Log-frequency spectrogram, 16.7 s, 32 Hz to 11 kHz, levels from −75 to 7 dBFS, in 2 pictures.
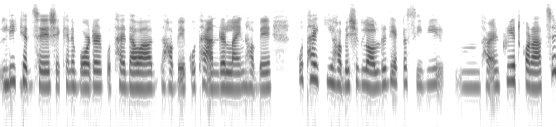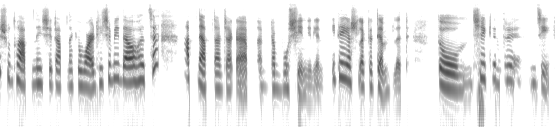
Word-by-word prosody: লিখেছে 255 -5 -1 0.2
সেখানে 215 +1 -7
বর্ডার 200 +1 +3
কোথায় 210 -2 -3
দেওয়া 195 0 +6 0.2
ত - - -26
হবে? 205 -1 -4
কোথায় 210 - 0
আন্ডারলাইন 195 0 +1
হবে? 195 0 -3 0.5
কোথায় 290 0 +1
কি 255 - -11
হবে 220 -1 -1
সেগুলা 230 -3 -1
অলরেডি 215 - -5
একটা 245 - -9
CV 215 0 -15 0.5
উম 205 0 -17 0.2
ধরেন 215 - -2
create 270 0 0
করা 210 -3 +5
আছে, 390 - -9
শুধু 290 -2 -12
আপনি 230 +1 -16 0.2
সেটা 230 -2 -4
আপনাকে 215 +1 -13
WORD 190 -2 +6
হিসেবেই 295 +4 -3
দেওয়া 255 +1 +9
হয়েছে, 280 - -1 0.5
আপনি - - -14
আপনার 190 0 -3
জায়গায় 175 - +2
আপানারটা 200 -3 -10
বসিয়ে 195 -1 +1
নিলেন। - - -10 0.2
এটাই 310 +1 +1
আসলে 210 - 0
একটা 205 +1 -8
template 170 - -3 0.5
তো 235 - +3 0.5
সেক্ষেত্রে 280 -3 -5 0.4
জি, 190 - -1
215 Hz, 155 wpm, -26 LUFS, 200-260 Hz, 0.5 s, দেওয়া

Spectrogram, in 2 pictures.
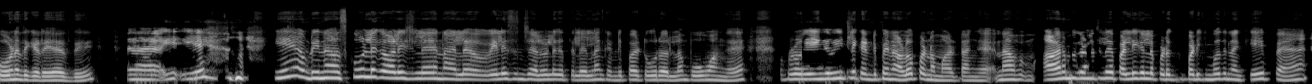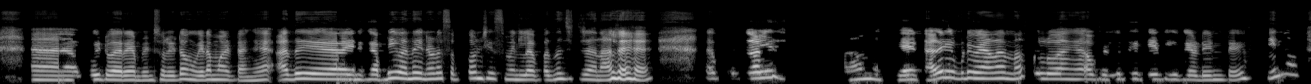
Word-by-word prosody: போனது 215 +1 +3
கிடையாது. 185 -2 0 0.6
அ - - +4 0.5
ஏன் 335 0 +1 0.7
ஏன் 370 - +2
அப்டின்னா 290 -2 +3 0.2
ஸ்கூல்ல, 350 +3 +2
காலேஜ்ல, 275 -2 +2 0.2
நான் 250 -1 0
எல்ல 235 0 +1 0.2
வேலை 240 +3 +2
செஞ்ச 240 -1 -4
அலுவலகத்துலல்லாம் 220 -1 -3
கண்டிப்பா 200 +1 -4
டூர்லாம் 205 0 -2
போவாங்க. 200 -2 -3 0.5
அப்புறம் 240 +2 0
எங்க 250 +1 +4
வீட்ல 290 +1 0
கண்டிப்பா 235 +1 0
என்ன 230 -3 +2
அலோ 240 +3 +1
பண்ண 215 -4 -1
மாட்டாங்க. 185 -1 -5 0.2
நான் 225 0 +2
வ் 200 -2 -12 0.2
ஆரம்ப 280 +4 +4
காலத்தில 280 +1 +1
பள்ளிகள்ல 265 0 +2
படு 230 -1 -1 0.2
படிக்கும்போது 235 +1 -2
நான் 210 -2 -6
கேட்பேன். 235 -5 -3 0.9
அ - - -3 0.2
போயிட்டு 220 -1 -1
வரேன் 205 0 +3
அப்டின்னு 195 +1 -7
சொல்லிட்டு 205 +3 -1
அவங்க 215 -3 -2
விடமாட்டாங்க. 200 -4 -2 0.3
அது 250 +3 +2 0.5
எனக்கு 225 +1 0
அப்டியே 280 +7 +2
வந்து 270 +1 +2
என்னோட 255 +2 0
சப்கான்ஷியஸ் 265 +2 -4
மைன்ட்ல 220 -1 -1
பதி்ஞ்சிட்டுதுனால, 235 +1 0 0.9
அப்ப 270 - -17 0.3
காலேஜ் 305 +2 +4 0.7
ஆமா. 245 +1 -2 0.2
கேட்டாலும் 220 +7 +4
எப்டியும் 285 0 0
வேணான்னு 270 0 +3
தான் 275 - -3
சொல்லுவாங்க. 250 -2 -1
அப்ப 230 - -7
எதுக்கு 240 +3 -10
கேட்டுக்கிட்டு 225 -2 -4
அப்டின்ட்டு. 205 0 -5 0.4
இன்னும் 455 +5 -7
230 Hz, 140 wpm, -20 LUFS, 210-265 Hz, 0.9 s, அ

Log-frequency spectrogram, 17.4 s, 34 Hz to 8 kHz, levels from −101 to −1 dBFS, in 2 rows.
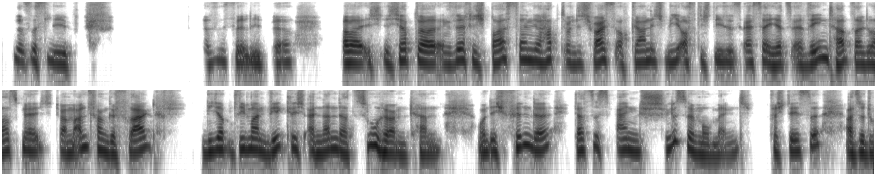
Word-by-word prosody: Das 180 -5 -5
ist 175 - -4
lieb. 150 -6 -3 1.3
Das 155 +4 -10
ist 175 -3 -9
sehr - - -2
lieb, 75 -1 -3
ja. 165 +1 -5 0.5
Aber 160 -1 +6
ich - - -9
ich 150 -2 -2
habe 180 0 +2
da 155 -4 +4
sehr 185 +5 +2
viel 160 - -2
Spaß 165 +8 0
dran 190 -1 +1
gehabt 185 +1 -1
und 160 -2 -5
ich 150 - -6
weiß 170 +3 +4
auch - - -6
gar 165 0 -1
nicht, 175 -1 -3
wie 170 +3 -1
oft - - -3
ich 150 - -7
dieses 85 -1 -4
Essay 165 0 -1
jetzt 145 +1 -1
erwähnt 165 +10 0
habe, 150 +5 +2
weil 150 - +1
du 150 0 0
hast 155 +2 -2
mich 175 +2 -1
am 145 -2 0
Anfang 180 -6 +2
gefragt, 150 - +1 0.2
wie 150 +5 +3 0.2
wie 175 - +2
man 170 -6 +3
wirklich 180 -1 +1
einander 145 -2 +2
zuhören 140 - +3
kann. 65 - -5 0.3
Und 150 - -1
ich 155 - +1
finde, 195 -3 +2 0.2
das 160 +3 0
ist 195 - -3
ein 165 -2 +1
Schlüsselmoment, 145 - -1 0.2
verstehst 150 +4 -2
du? 215 - +1 0.2
Also, 135 0 +2
du 135 0 -2
160 Hz, 195 wpm, -24 LUFS, 145-180 Hz, 1.3 s, Aber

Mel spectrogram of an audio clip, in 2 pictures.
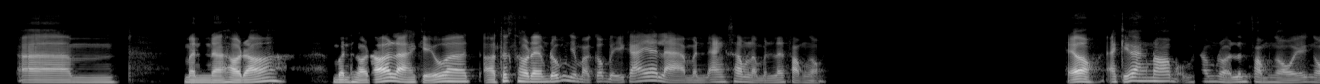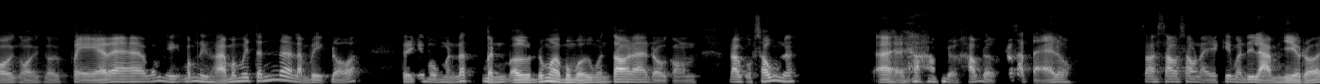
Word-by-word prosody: Ờm, 105 0 -1 0.7
mình, 100 -1 0
à, 100 0 +5
hồi 105 -1 +6
đó, 120 +11 +5 0.6
mình 110 0 +1
hồi 100 -2 +3
đó - - +9
là, 115 -9 +6
kiểu, 110 +4 +1
ơ, 140 -1 +4
ờ, 105 - 0
thức 155 +7 0
thâu 140 -3 +4
đêm, 125 0 +3
đúng, 145 +8 0
nhưng 155 - -5
mà - - -4
có 135 - -4
bị 110 -6 -8
cái 140 +9 0
á 185 - +2
là 100 - 0
mình 100 0 -10
ăn 115 +2 -3
xong 120 -1 -3
là 100 - -5
mình 95 0 -11
lên 105 +1 -5
phòng 95 -2 -3
ngồi. 90 - -10 2.5
Hiểu - - +6
hông? - - -13
À, - - -2
kiểu, - - 0
ăn 160 -2 +1
no 155 -1 +1
bụng 105 -8 -14
xong 130 0 -10
rồi 110 -3 -5
lên 120 +2 -5
phòng 105 -3 -5
ngồi, 100 -1 -4
a, - - -8
ngồi 105 -1 -3
ngồi 100 -2 -8
ngồi 105 0 -12
phè 100 +1 +1
ra, 130 +1 +2
bấm 155 +2 -8
điện 125 -1 -6
bấm 145 +4 -5
điện 130 - -3
thoại, 115 - +1
bấm 135 +4 -4
máy 165 - -2
tính 185 +7 -4
á, 200 -4 +3
làm 100 -8 -4
việc 105 -3 -5
đồ - - -4
á, - - -4 0.5
thì - - -1
cái 145 - -7
bụng 110 -1 -6
mình 115 0 -9
nó 145 - +1 0.2
bịnh 110 +2 -2
b - - -10
ừ, 110 0 +5
đúng 130 +8 0
rồi, 135 -5 +6
bụng 105 0 0
bự, 100 +2 +2
mình 110 0 -7
to 125 0 +7
ra, 115 -1 +1
rồi 95 -5 -5
còn 90 +1 -11 0.3
đau 120 0 +3
cột 105 -3 -11
sống 160 +7 +1
nữa. 140 -1 -3 0.8
À, 105 -4 +2
h - - -1
hổng - - -4
được - - -7
hổng - - -2
được, - - -8
rất - - -5
là - - 0
tệ - - -1
luôn. 110 -1 -6 0.7
Sau 130 -1 -3
sau 130 0 -1
sau 125 -1 -3
này 100 -4 -7
khi 135 - -3
mình 115 -2 -6
đi 120 - 0
làm 105 -2 +4
nhiều 105 -2 +2
rồi 100 0 0
110 Hz, 235 wpm, -24 LUFS, 105-130 Hz, 2.5 s, đó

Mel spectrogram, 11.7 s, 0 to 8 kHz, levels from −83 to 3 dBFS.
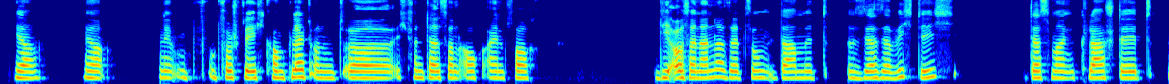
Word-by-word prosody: Ja, 225 -1 +3 0.4
ja. 230 -2 +1 0.5
Ne, 240 -1 -1
m 235 0 -8
v 245 +2 -8
verstehe 235 -1 +3
ich 230 - -2
komplett 255 +2 +3
und, 225 -2 -2
äh, 225 -1 +3
ich 245 - -9
finde, 240 -3 -2
das 235 0 +4
ist 230 - -7
dann 230 -1 0
auch 230 0 -2
einfach 230 -1 -1 1.2
die 235 +1 +2
Auseinandersetzung 235 0 +2
damit 225 0 -2 0.2
sehr, 230 0 0
sehr 225 -2 -1
wichtig, 265 +5 -3 0.7
dass 235 0 0
man 230 -1 -2
klarstellt, 230 +4 0
230 Hz, 135 wpm, -23 LUFS, 225-240 Hz, 1.2 s, das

